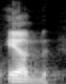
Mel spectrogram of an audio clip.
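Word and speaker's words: en (ἐν): Because in the Greek language, the word in, which is almost the same word, it's pronounced en, but it draws a circle or a sphere around an object.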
